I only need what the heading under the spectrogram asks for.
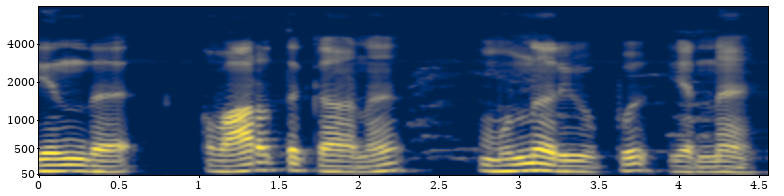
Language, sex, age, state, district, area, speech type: Tamil, male, 30-45, Tamil Nadu, Dharmapuri, rural, read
